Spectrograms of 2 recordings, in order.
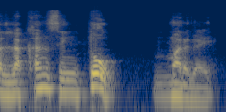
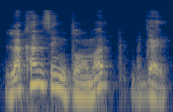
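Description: First: Slow, pause between तो and मर; word split in two. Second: Slow, Tomar joined as one word before गए; name said as one. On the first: Teacher shows the changed meaning, तो split from मर. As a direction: stretch तो, break, then मर गए. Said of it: "तो और मर को अलग कर दिया जाए". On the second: Teacher repeats it for students, slowly, Tomar unbroken. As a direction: keep Tomar whole, then let गए follow. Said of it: "फिर से सुनिए". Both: Shown as a demonstration.

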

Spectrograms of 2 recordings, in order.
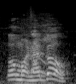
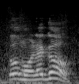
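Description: Both takes have the same delivery.

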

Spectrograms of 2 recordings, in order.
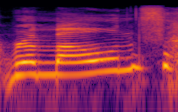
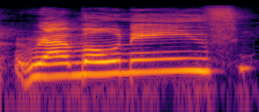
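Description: First: [name] as ruh-MOANS, rising; questioned pronunciation. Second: [name] as ra-MO-nays, drawn out; alternative pronunciation. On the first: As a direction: ask [name] in two syllables. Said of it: "You got R". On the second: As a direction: stretch [name] into three syllables, ending "nays". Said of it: "[name] in Uwu?". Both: Shown as a demonstration.

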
